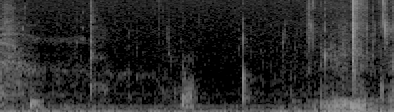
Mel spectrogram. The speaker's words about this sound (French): OK, on va faire un vrai school puis on boit, guys. Yes, sir. on boit. On boit à cela.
